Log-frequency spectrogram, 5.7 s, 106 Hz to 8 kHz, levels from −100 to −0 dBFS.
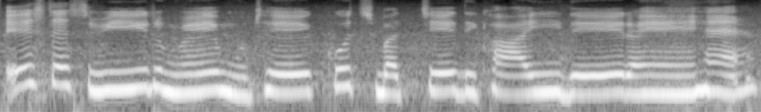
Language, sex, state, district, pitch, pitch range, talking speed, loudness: Hindi, female, Madhya Pradesh, Katni, 235 Hz, 220-260 Hz, 105 wpm, -10 LUFS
